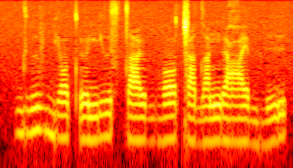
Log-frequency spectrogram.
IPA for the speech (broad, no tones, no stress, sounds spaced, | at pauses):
dʱ ɯ v bʲ ɔ tʼ ɵ nʲ ɯː s tˤ ɵː bʱ ɔ ǀ ɵ dˤ ɯ ŋ ə ʕ ɛ bʱ ɨ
